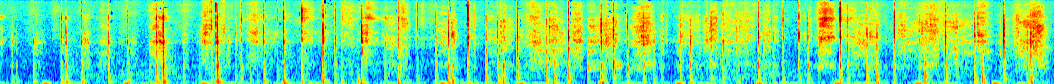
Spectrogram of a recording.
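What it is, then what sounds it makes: Plastic body wash bottle. A medium white plastic Dove body wash bottle, hollow and apparently filled, is held in one hand close to the mic and tapped and scratched with fingernails. Quick, irregular taps give short dull thumps with little ring, mixed with bright, dry scratching that continues throughout.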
